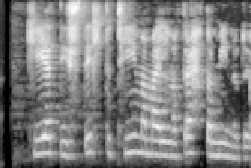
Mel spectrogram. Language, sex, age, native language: Icelandic, female, 11, Icelandic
